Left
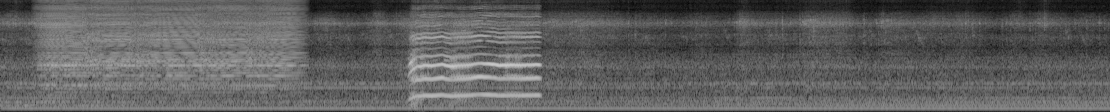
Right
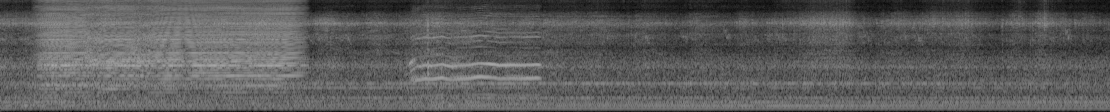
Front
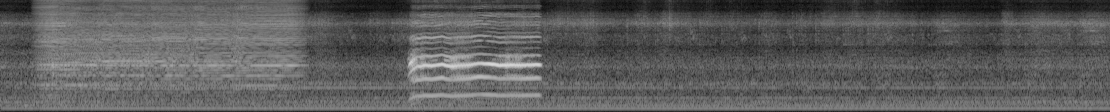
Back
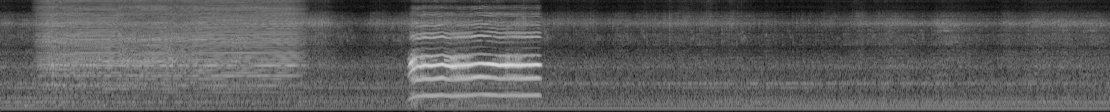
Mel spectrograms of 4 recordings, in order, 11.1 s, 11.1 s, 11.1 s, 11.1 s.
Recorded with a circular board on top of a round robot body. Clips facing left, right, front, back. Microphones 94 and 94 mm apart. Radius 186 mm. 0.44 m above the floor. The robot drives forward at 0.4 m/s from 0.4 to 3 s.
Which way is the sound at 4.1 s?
95° left.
